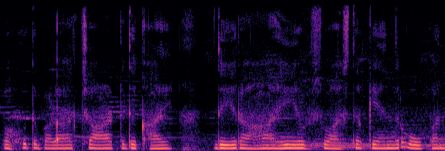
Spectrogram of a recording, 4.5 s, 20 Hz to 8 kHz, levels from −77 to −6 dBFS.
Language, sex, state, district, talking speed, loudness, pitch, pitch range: Magahi, female, Bihar, Gaya, 160 wpm, -29 LUFS, 180 Hz, 175-185 Hz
